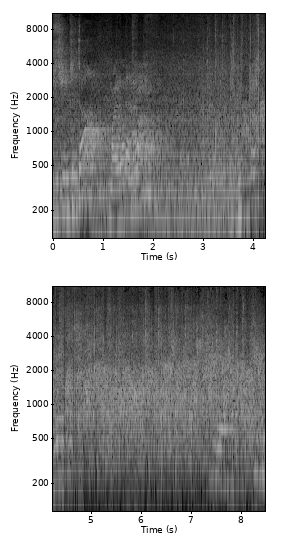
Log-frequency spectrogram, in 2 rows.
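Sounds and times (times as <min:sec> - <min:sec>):
speech: 0:00.2 - 0:02.1
audience applause: 0:03.1 - 0:08.4.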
